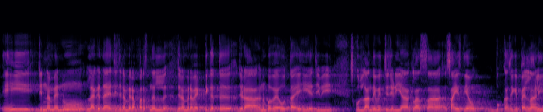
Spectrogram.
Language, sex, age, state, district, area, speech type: Punjabi, male, 30-45, Punjab, Bathinda, urban, spontaneous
